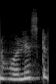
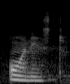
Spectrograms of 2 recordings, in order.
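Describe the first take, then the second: First: होनेस्ट with a sounded h at the start; wrong h. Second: ऑनेस्ट begun straight on the vowel, no h; silent h. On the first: Teacher showing students the wrong होनेस्ट with h. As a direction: say होनेस्ट with a breathy h first. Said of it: "गलत हो जाएगा यहाँ पे". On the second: Teacher giving students the correct ऑनेस्ट. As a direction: drop the h: ऑनेस्ट. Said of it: "ऑनेस्ट, एन". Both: Shown as a demonstration.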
